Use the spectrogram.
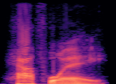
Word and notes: halfway: American English

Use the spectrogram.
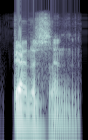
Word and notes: benison: American English

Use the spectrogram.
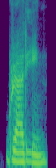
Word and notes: gradine: Indian

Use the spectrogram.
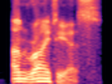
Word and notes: Unrighteous: British English

